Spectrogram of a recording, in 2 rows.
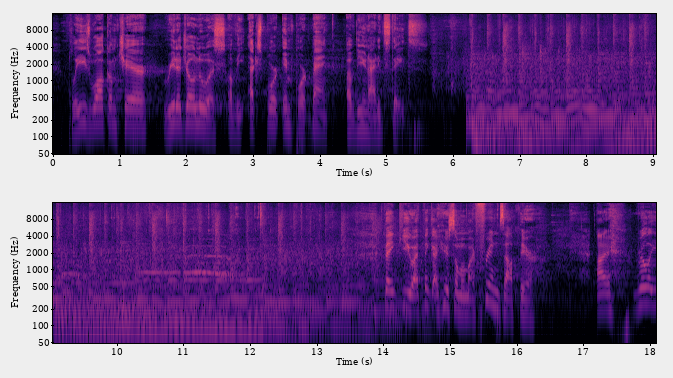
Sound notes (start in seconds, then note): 5.6 audience clapping; 9.4 audience cheering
